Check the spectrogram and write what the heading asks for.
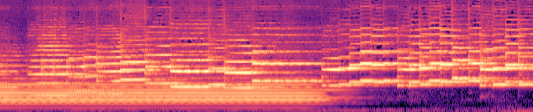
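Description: Wind quintet of flute, oboe, clarinet, bassoon and horn playing classical chamber music: a moving melody in the upper woodwinds over a long held low chord. The low chord stops about two-thirds of the way through, leaving the upper voices playing alone.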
